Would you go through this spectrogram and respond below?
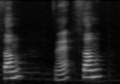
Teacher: é só vento não tem Vibration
